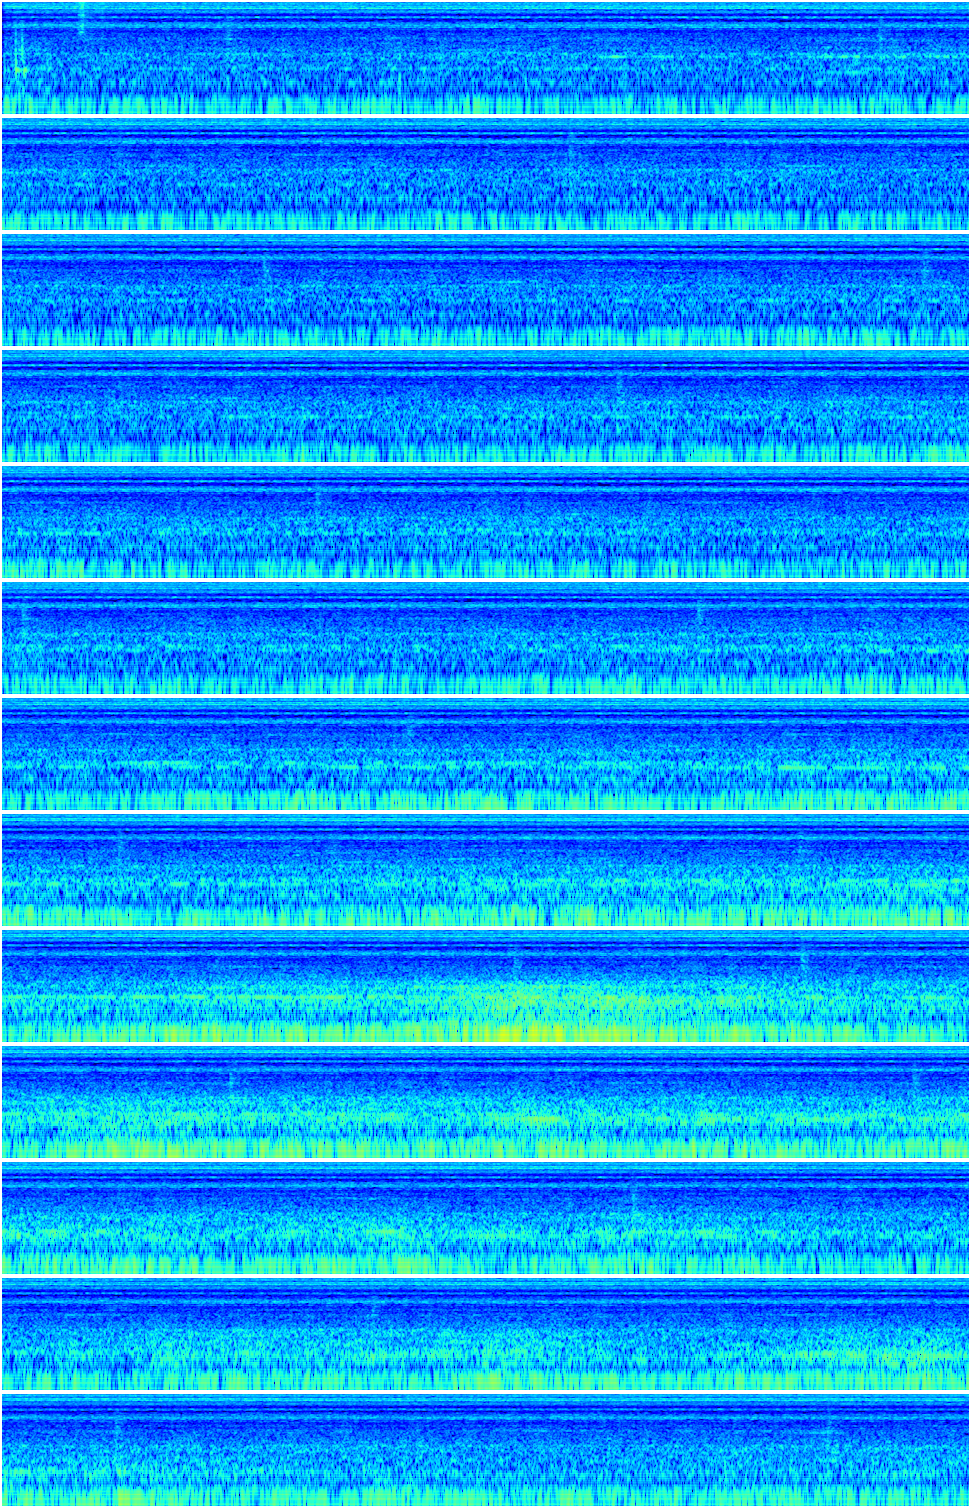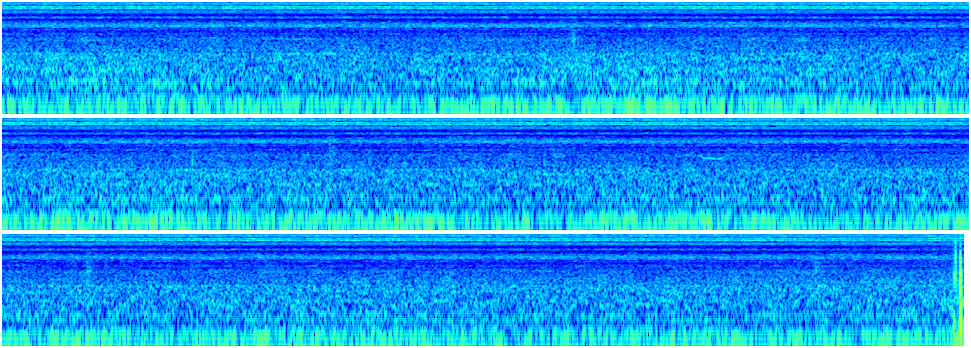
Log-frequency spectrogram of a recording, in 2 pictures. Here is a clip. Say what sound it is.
Gaz pipeline with an airplane's passage.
